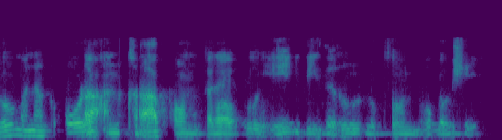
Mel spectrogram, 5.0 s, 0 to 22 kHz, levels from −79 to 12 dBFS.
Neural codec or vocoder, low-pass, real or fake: codec, 24 kHz, 1.5 kbps, HILCodec; 7.2 kHz; fake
